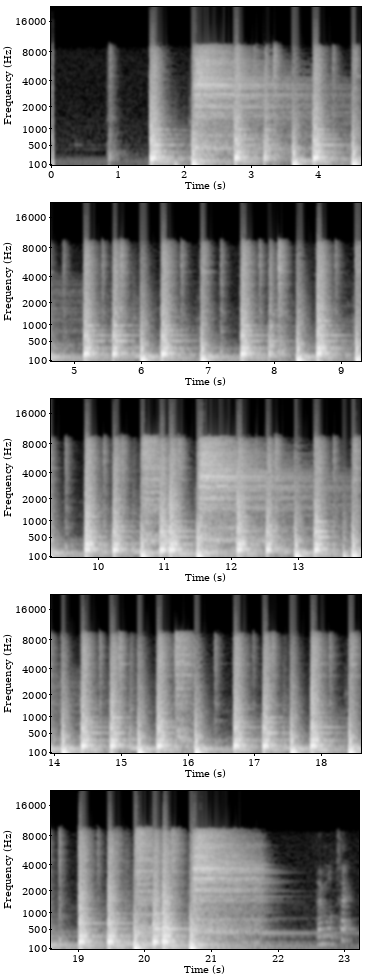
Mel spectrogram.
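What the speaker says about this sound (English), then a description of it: "to play the same thing again with the cross stick and the backbeat as well," A snare drum groove plays a steady pattern of crisp clicky cross-stick hits and fuller backbeats, close and loud, ending with a brief ring-out.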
